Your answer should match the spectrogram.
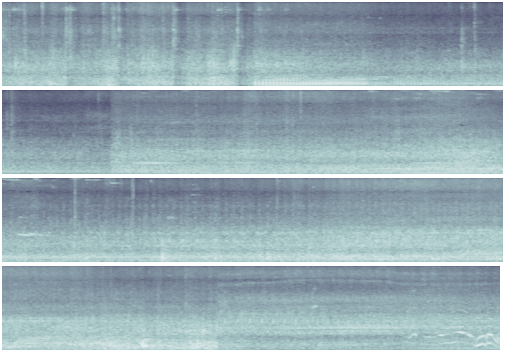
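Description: Heavy diesel lorries running slowly past over a rough, muddy road, engines and tyres steady, with a louder low engine stretch about four seconds in. Voices are heard in the background near the end.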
